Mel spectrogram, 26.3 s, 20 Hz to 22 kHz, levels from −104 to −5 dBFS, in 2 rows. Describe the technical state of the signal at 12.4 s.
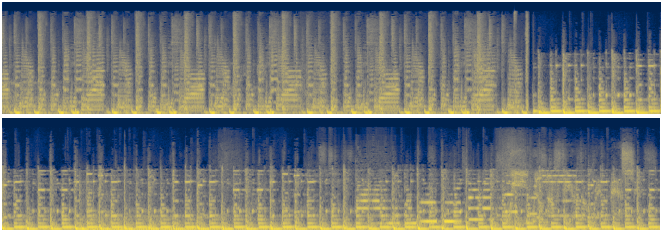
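At 12.4 s the signal is intact, with no audible technical fault at that moment.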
